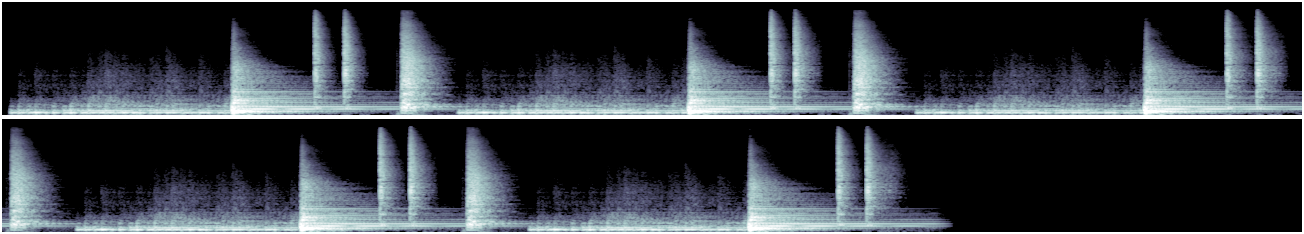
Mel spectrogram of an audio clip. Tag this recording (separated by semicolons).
beataholic; drum; drum-loop; drums; improvised; loop; pack; percs; percussion; percussion-loop; percussive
